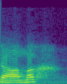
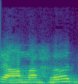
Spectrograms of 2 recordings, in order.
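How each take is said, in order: First: The word ends with a soft release of breath. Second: The word ends with an added full 'ha' syllable. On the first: The speaker calls it right. "just know that it has to be Ramah" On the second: The speaker calls it wrong. "then that is technically wrong"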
